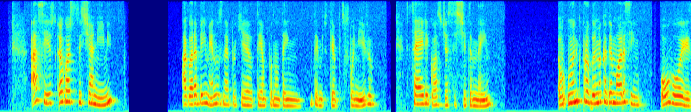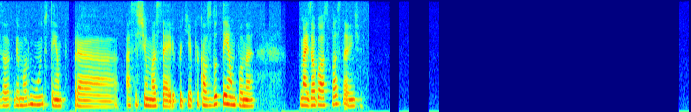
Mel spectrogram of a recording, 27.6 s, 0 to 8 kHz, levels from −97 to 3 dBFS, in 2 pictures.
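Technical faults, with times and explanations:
0.0–3.64 s, 6.88–15.32 s and 19.12–27.65 s, comfort noise in place of the background: in the pauses, the room's textured background turns into flat, featureless hiss, about 1.5 s, 1.8 s and 6.9 s of it in turn. This is likely the sender's discontinuous transmission, with the receiver synthesising shaped noise until speech resumes.
0.40 s, 8.16 s and 19.12 s, sound dropped by the voice detector: for 80 ms each time, the speech gives way to steady noise, losing about 50–60 ms of real sound. The detector likely misjudged the sound as background and stopped sending.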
